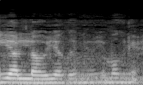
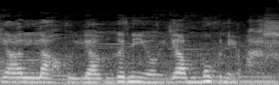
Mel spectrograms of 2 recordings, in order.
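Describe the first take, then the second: First: It is recited flatly, without warmth. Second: It is recited warmly and lovingly. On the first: The names are recited mechanically, without feeling. The speaker calls it wrong. "ऐसे विर्द नहीं करना है" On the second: God is called on from the heart. The speaker calls it right. "बहुत प्यार से"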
